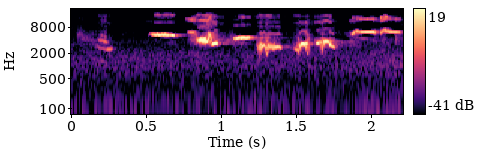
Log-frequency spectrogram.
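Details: Siberian rubythroat singing: a short, lively phrase of about seven clear, high notes, some thin and level, others buzzier and lower, delivered quickly over roughly one and a half seconds.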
